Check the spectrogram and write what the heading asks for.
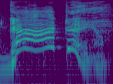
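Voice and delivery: very high, squeaky God damn; mimicking a friend's squeaky God damn; friend's odd God damn. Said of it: "how my friend used to say".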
